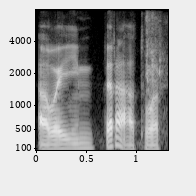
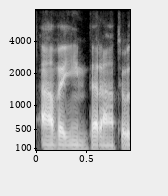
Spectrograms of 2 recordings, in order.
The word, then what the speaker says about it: Ave Imperator: That's how you say it. Ave Imperator. And of course, ecclesiastical, just Ave Imperator, the V.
